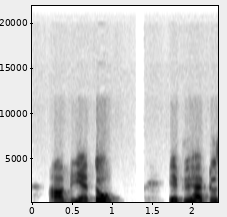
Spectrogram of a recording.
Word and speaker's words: à bientôt: Not à bientôt. T will not be pronounced. It is à bientôt.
